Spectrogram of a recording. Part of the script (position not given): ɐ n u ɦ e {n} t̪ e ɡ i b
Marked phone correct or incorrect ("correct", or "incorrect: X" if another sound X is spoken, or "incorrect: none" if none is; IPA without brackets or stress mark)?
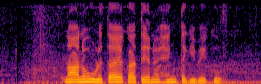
incorrect: ŋ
